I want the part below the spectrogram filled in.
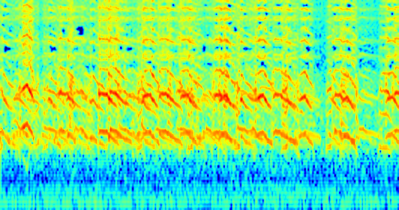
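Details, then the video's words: Several gulls give clamorous, nasal yelps, each note sliding downward, packed into a near-continuous chorus with a brief lull just after four seconds. "Martı Sesleri | HD Martı Bağırma Sesleri - Martı Cıvıldama Sesi - Komik Martı Sesleri"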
